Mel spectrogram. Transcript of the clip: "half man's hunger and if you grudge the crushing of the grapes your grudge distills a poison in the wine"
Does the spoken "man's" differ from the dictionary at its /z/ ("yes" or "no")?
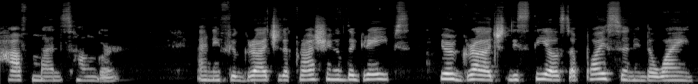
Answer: yes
